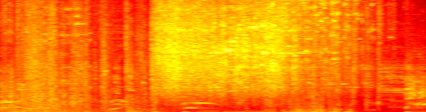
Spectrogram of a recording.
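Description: Glass shattering and breaking apart, a long spray of breaking glass starting about a second and a half in and lasting about two seconds, amid low thuds of a fight.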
